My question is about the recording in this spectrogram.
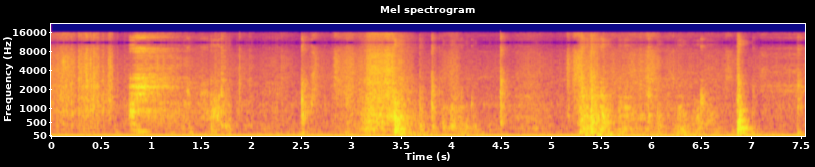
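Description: Workshop handling sounds: several separate knocks and clunks with rustling, as a plastic tub holding a removed transmission oil pump is carried off and set down among tools and papers on a workbench; the sharpest knock comes near the end.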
